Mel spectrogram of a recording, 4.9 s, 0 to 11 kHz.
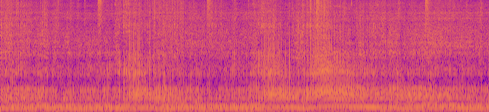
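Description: Volkswagen Cabriolet VR6 engine running, a loud, steady rumble with slight rev fluctuations, close up and without speech.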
